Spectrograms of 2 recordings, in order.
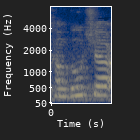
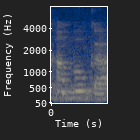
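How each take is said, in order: First: "kombucha" ending in a "chuh" sound. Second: "kombucha" ending in a "kuh" sound. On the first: Class presenter unsure of the drink's name, "kombucha" with ch. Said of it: "is it kombucha or kombucha". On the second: Class presenter offering another guess at the name, "kombucha" with k. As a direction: say "kombucha" with a hard k, kom-BOO-kuh. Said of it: "or kombucha? I don't know". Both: Shown as a demonstration.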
